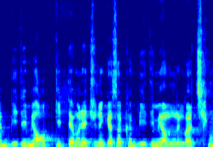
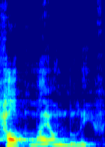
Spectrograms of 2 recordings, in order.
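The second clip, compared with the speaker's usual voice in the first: help my unbelief; 9 semitones lower, much slower than usual. Acted. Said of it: "아버지가 소리를 질러요".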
